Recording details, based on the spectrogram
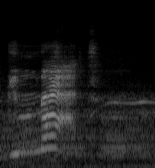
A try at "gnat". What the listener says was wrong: It's a G. Silent. It's gnat.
